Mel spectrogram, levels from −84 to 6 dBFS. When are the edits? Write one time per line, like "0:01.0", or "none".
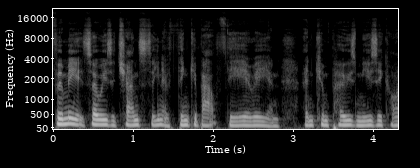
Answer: none

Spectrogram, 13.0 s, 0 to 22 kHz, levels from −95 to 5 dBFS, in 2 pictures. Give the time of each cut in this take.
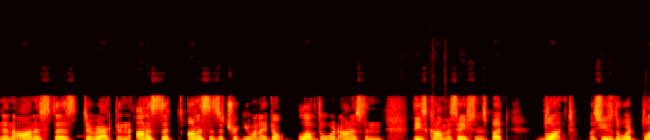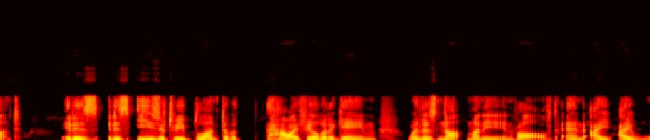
none

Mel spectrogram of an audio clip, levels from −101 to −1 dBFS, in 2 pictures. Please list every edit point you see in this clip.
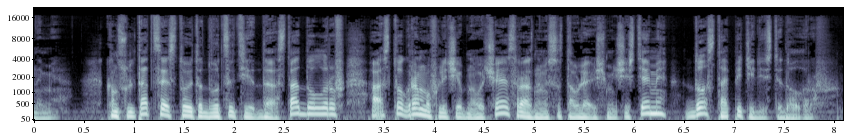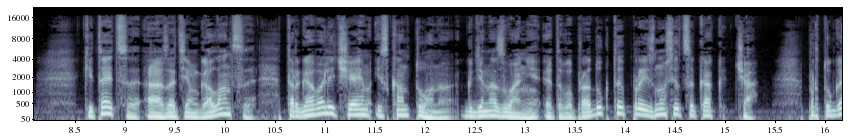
none

